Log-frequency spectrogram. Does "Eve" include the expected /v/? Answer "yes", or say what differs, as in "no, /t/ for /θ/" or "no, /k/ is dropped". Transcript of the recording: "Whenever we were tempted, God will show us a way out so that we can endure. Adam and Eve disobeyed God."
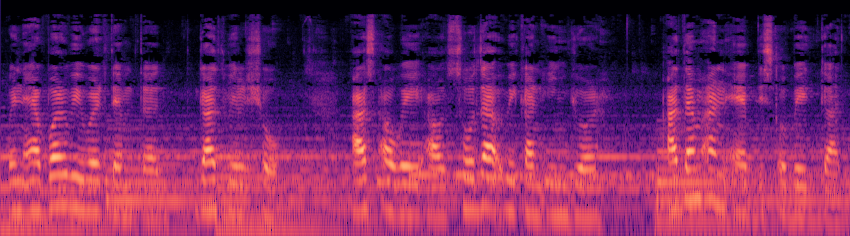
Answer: no, /b/ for /v/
